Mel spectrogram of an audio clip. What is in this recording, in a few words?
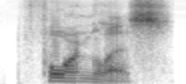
"formless", American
